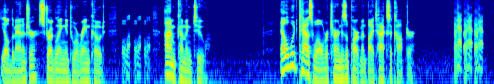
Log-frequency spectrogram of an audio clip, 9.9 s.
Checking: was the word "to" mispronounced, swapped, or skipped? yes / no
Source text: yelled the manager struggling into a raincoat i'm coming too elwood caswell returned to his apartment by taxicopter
yes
